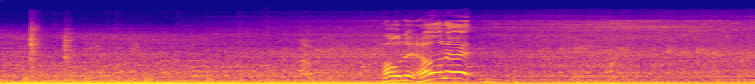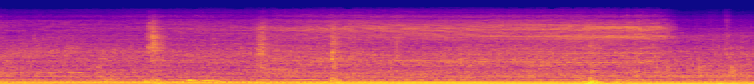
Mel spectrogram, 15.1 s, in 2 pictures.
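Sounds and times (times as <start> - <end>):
car engine idling: 0.0 - 15.0
hiss: 9.0 - 14.3.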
